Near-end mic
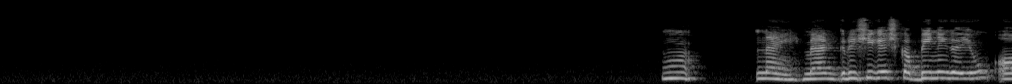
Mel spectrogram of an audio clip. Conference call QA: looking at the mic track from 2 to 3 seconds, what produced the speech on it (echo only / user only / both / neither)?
neither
